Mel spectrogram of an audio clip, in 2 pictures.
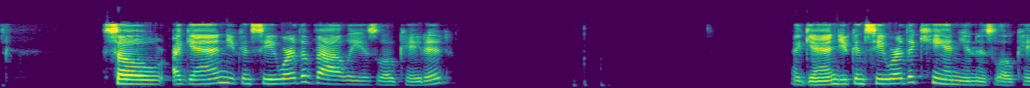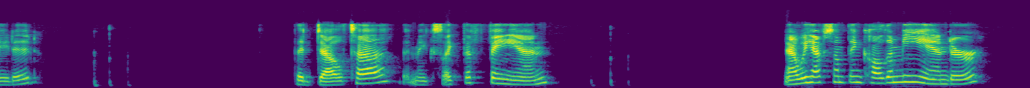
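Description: A woman speaks calmly and clearly into a close microphone, in short phrases with pauses.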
